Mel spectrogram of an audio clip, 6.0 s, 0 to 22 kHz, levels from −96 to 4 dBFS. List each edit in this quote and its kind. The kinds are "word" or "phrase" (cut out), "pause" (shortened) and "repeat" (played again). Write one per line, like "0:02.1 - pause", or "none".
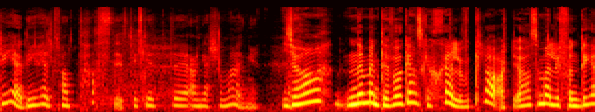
none

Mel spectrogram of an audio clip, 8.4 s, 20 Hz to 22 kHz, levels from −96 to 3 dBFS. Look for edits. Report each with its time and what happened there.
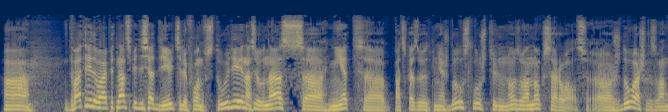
0:03.2 - word
0:05.6 - word

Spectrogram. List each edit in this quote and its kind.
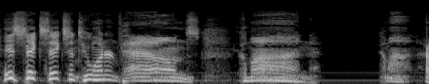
0:01.2 - word

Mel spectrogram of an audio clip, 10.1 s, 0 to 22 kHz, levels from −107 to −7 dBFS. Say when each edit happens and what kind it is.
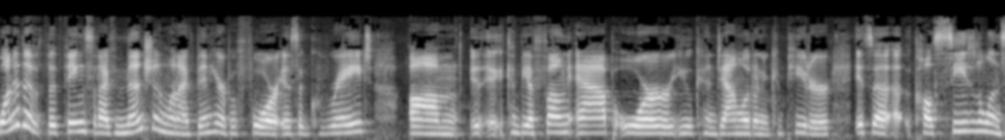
0:08.5 - pause

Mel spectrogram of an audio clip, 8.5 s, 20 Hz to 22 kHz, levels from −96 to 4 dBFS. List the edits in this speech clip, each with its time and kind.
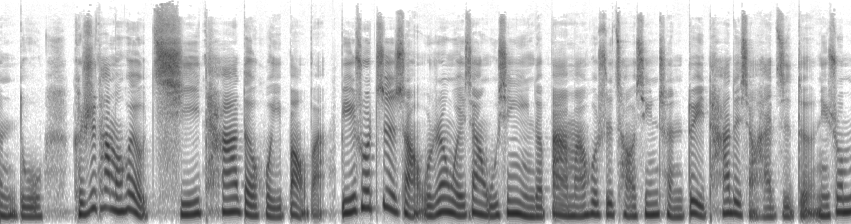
0:03.3 - pause

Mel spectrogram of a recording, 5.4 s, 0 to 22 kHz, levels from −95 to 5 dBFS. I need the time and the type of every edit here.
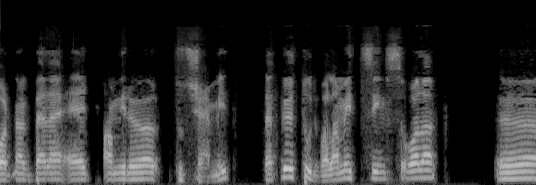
0:01.0 - word
0:01.7 - word
0:02.8 - word

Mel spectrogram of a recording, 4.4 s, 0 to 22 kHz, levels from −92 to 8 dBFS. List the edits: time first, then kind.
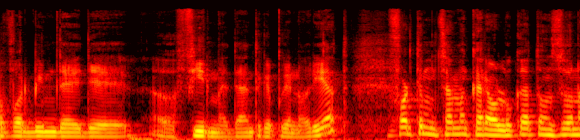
0:02.9 - word

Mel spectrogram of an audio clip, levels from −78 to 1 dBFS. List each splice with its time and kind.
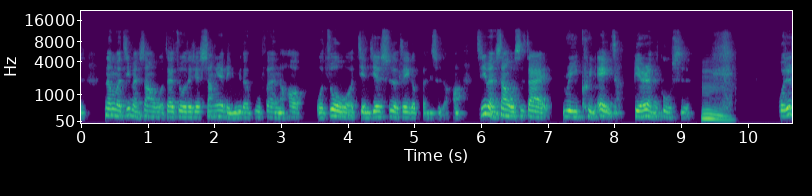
0:07.1 - pause
0:09.2 - pause

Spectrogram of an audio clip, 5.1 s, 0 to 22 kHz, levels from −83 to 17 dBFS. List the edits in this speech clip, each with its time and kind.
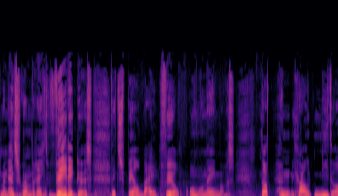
0:01.6 - word
0:02.4 - word
0:04.0 - word

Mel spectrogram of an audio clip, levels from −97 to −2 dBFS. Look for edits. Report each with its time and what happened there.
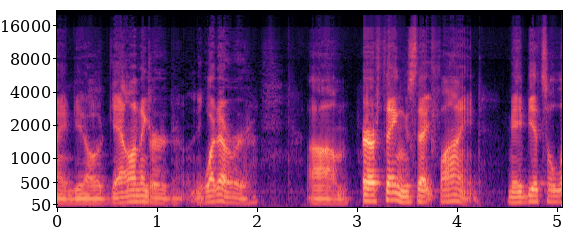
0:00.9 - word
0:01.4 - word
0:03.1 - word
0:03.8 - word

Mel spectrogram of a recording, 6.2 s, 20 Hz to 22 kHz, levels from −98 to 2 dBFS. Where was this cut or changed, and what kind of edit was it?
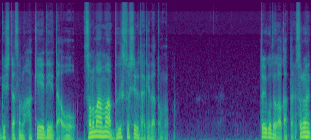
0:01.6 - pause

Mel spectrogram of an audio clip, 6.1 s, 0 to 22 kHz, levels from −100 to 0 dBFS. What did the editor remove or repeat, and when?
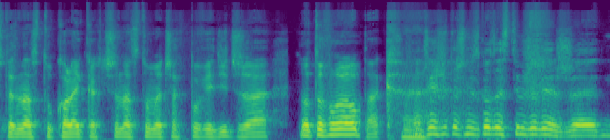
0:02.9 - pause
0:03.6 - phrase

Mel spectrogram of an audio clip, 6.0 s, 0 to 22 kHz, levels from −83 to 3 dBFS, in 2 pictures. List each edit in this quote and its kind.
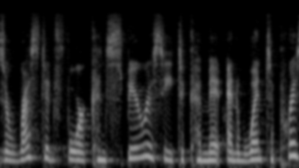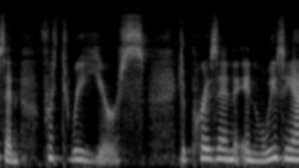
0:02.2 - word
0:04.8 - word

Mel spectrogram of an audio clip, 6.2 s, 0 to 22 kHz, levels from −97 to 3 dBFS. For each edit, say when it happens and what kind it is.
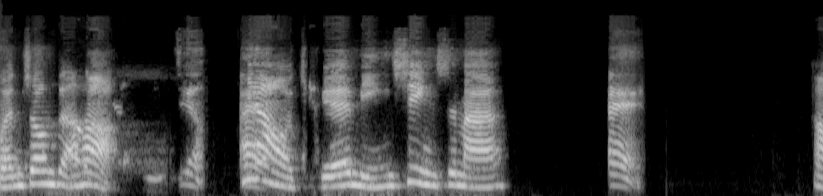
none

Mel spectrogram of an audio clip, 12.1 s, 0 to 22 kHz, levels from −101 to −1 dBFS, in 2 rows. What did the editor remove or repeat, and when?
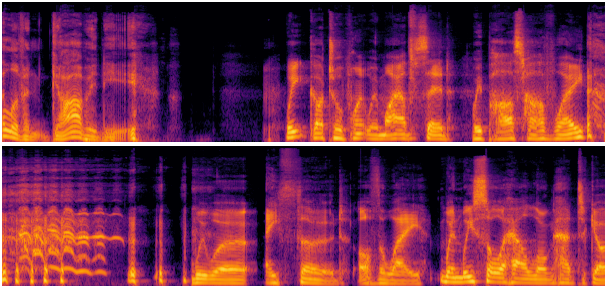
0:01.0 - word
0:02.8 - pause
0:04.1 - word
0:04.7 - phrase
0:07.9 - word
0:08.6 - pause
0:09.5 - pause
0:10.3 - pause

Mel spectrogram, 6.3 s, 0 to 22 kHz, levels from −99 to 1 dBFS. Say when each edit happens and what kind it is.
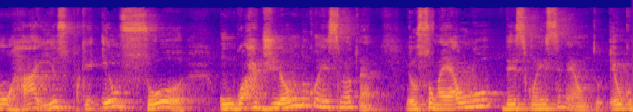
0:03.6 - phrase
0:04.3 - word

